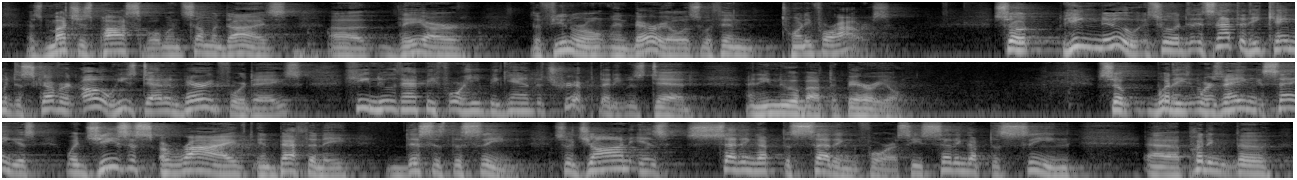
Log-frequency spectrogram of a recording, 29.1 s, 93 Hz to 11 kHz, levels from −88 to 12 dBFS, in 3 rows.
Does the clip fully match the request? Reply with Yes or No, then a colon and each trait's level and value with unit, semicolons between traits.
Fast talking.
No: average, 175 wpm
